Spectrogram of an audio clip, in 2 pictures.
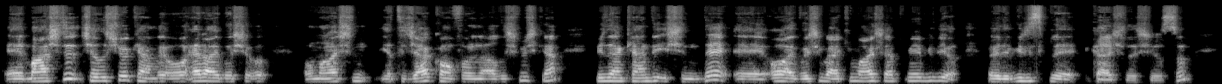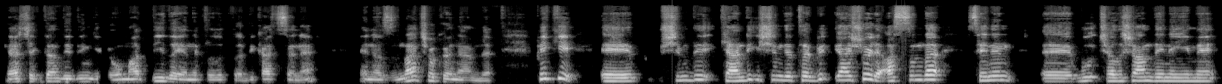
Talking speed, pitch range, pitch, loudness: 135 wpm, 135-190 Hz, 155 Hz, -16 LUFS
